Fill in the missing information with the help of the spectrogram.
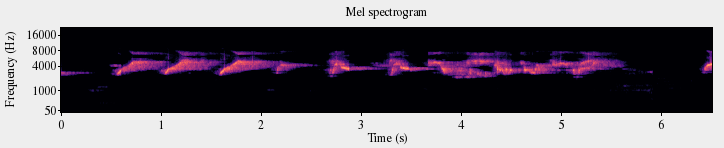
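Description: A Yellow-legged Thrush sings three quick, high rising whistled notes, then a fast jumbled run of warbled phrases. No other sounds are heard.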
